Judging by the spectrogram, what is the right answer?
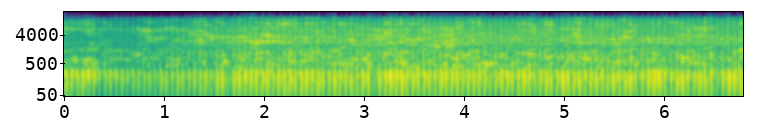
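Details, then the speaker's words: Go-kart with a 7-horsepower engine that had been sitting, after turning the slightly high idle down a touch: steady, even idle at about three and a half pulses a second with no misses or hunting. Normal idle. "That motor sounds pretty steady. It sounds pretty smooth."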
